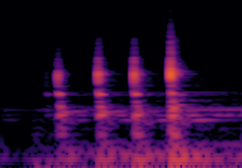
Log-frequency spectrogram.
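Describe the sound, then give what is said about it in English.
A gavel knocks four times in a quick, even rhythm, each sharp wooden strike ringing briefly, the last one loudest, over a low background hum with no talking. “That was the official gavel to Chris File.”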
